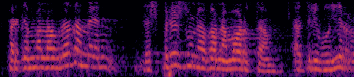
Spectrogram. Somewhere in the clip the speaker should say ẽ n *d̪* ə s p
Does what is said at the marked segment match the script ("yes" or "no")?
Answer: yes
